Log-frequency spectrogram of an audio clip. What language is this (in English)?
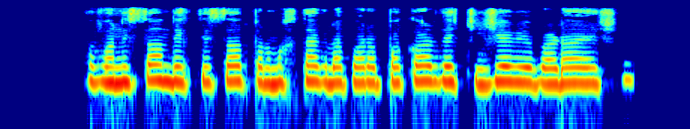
Pashto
